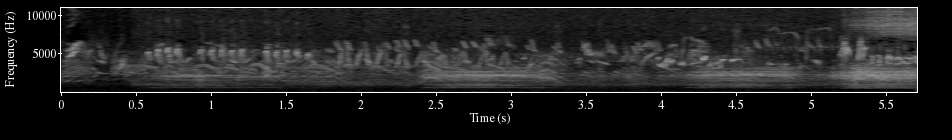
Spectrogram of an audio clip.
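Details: Great crested grebe at the nest, one of about twenty grebes nesting close together, 21 June 2024. Loud, harsh, drawn-out braying calls come in three long bursts over a busy background chorus of small songbirds.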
